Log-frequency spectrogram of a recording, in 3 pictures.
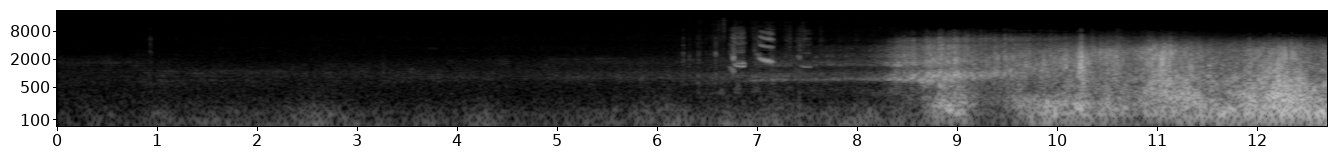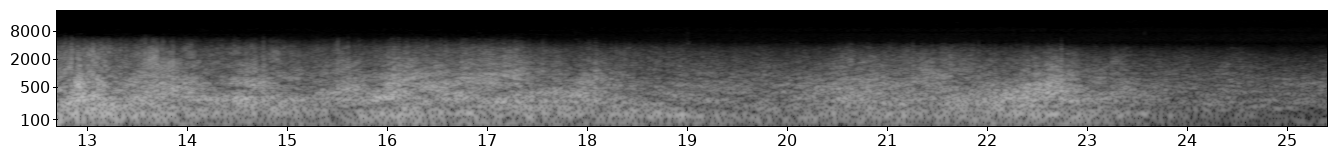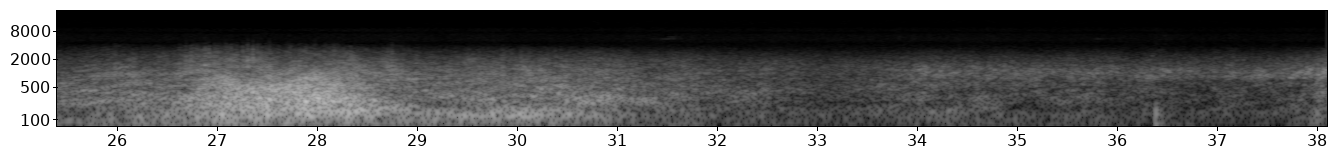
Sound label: BAE Hawk 127 pass; Airplanes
